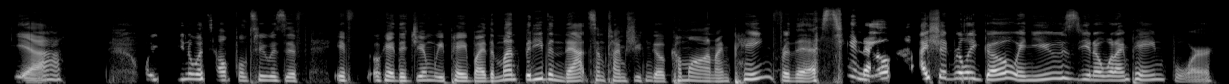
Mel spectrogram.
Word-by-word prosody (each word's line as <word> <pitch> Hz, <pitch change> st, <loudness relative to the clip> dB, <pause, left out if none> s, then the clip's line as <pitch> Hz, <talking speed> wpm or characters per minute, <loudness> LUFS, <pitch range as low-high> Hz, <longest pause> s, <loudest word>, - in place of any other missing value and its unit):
Yeah. 225 Hz, -, -1 dB, 0.8 s
Well, 215 Hz, -1 st, -5 dB, 0.2 s
you 230 Hz, -, -6 dB
know 250 Hz, -, +1 dB
what's 240 Hz, +2 st, +1 dB
helpful 195 Hz, -3 st, -3 dB
too 195 Hz, -2 st, -3 dB
is 180 Hz, -2 st, -4 dB
if 165 Hz, -2 st, -1 dB, 0.3 s
if 190 Hz, -2 st, -1 dB, 0.2 s
okay, 185 Hz, 0 st, +2 dB
the 170 Hz, 0 st, +1 dB
gym, 190 Hz, +4 st, -3 dB
we 170 Hz, -2 st, -1 dB
pay 170 Hz, -2 st, +2 dB
by 155 Hz, -2 st, +2 dB
the 160 Hz, -, -1 dB
month. 225 Hz, +5 st, +2 dB
But 215 Hz, -, +6 dB
even 235 Hz, -7 st, +3 dB
that, 160 Hz, +2 st, +1 dB
sometimes 180 Hz, -5 st, -5 dB
you 175 Hz, -, -6 dB
can 180 Hz, -, -10 dB
go, 150 Hz, -3 st, 0 dB
"Come 180 Hz, +6 st, -4 dB
on, 160 Hz, -4 st, -3 dB
I'm 145 Hz, +2 st, -4 dB
paying 255 Hz, -, 0 dB
for 175 Hz, -10 st, +1 dB
this." 150 Hz, +1 st, -1 dB
You 355 Hz, -, -2 dB
know? 260 Hz, +5 st, +5 dB, 0.3 s
"I -, -, +9 dB
should 295 Hz, -7 st, -3 dB
really 275 Hz, 0 st, +4 dB
go 235 Hz, +4 st, +5 dB
and 200 Hz, -2 st, 0 dB
use, 255 Hz, +3 st, -2 dB
you 225 Hz, -, -1 dB
know, 200 Hz, -2 st, +1 dB
what 195 Hz, 0 st, 0 dB
I'm 190 Hz, +4 st, 0 dB
paying 230 Hz, -2 st, -2 dB
for." -, -, -8 dB
195 Hz, 220 wpm, -21 LUFS, 175-235 Hz, 0.8 s, I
